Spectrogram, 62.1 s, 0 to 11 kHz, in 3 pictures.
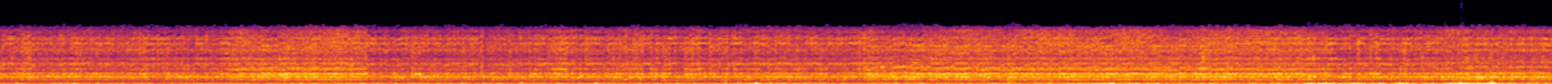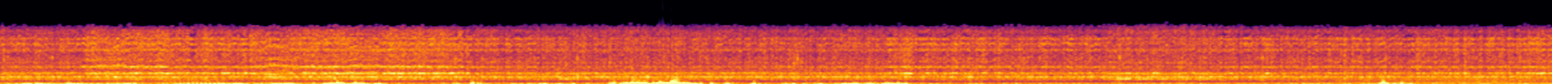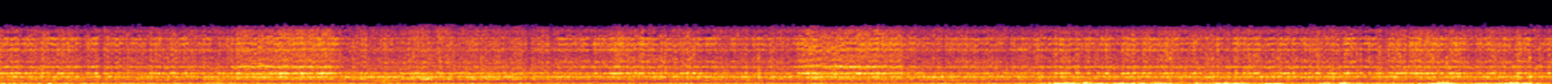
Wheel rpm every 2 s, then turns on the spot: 180, 180, 180, 180, 180, 180, 180, 180, 180, 180, 200, 200, 200, 200, 200, 200, 200, 200, 200, 200, 200, 200, 200, 200, 200, 200, 200, 200, 200, 200, 200.
none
